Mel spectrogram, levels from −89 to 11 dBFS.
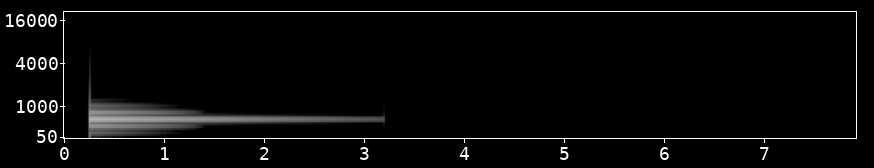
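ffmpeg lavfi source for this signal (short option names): -f lavfi -i "aevalsrc='0.112*pow(10,-3*t/4.56)*sin(2*PI*614*t+0.51*clip(1-t/1.16,0,1)*sin(2*PI*0.34*614*t))':d=2.95:s=44100"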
